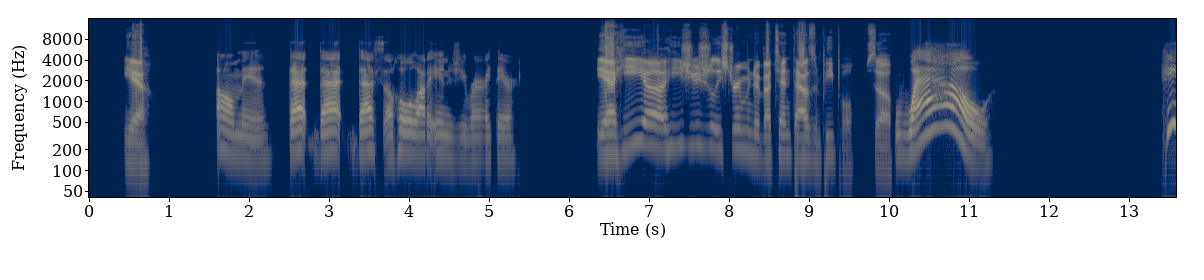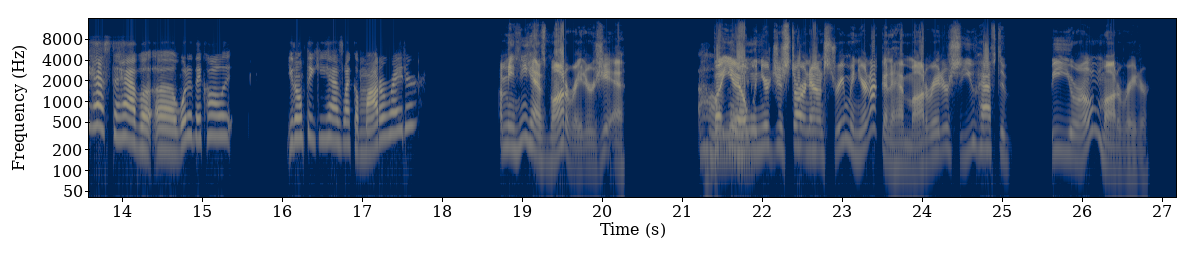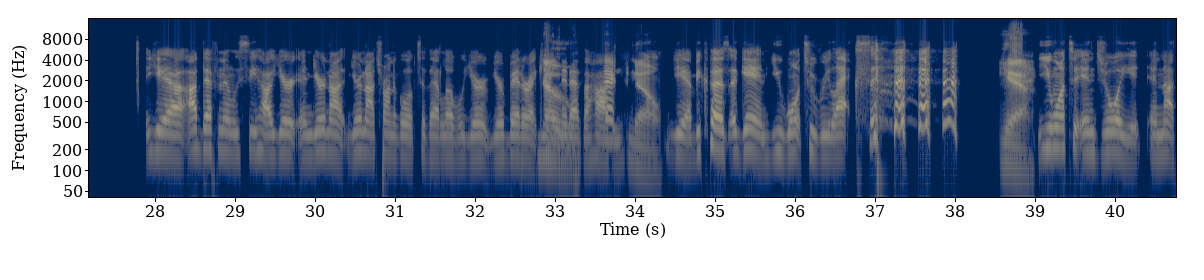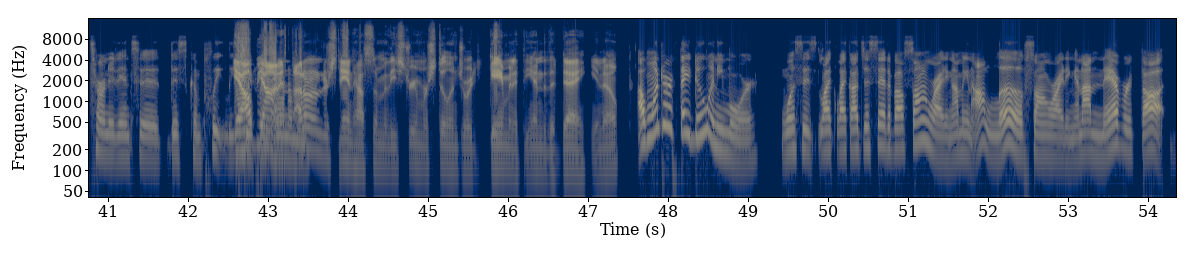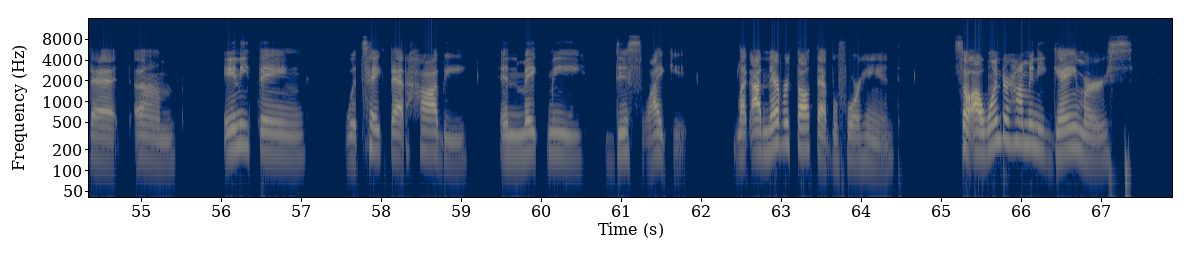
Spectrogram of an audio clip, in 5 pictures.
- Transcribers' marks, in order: drawn out: "Wow!"; other background noise; stressed: "Heck"; laugh; tapping
- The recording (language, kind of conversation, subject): English, unstructured, What hobby would help me smile more often?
